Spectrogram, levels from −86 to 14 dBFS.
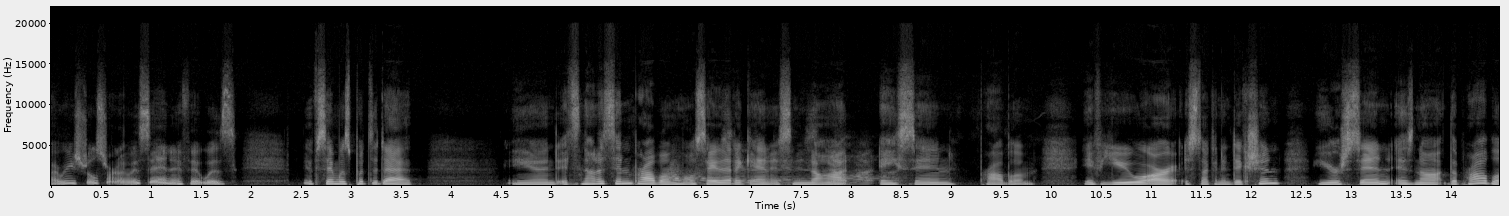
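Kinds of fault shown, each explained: feedback echo between two devices: another device in the room replays the call into this microphone. Speech comes back roughly every 300 ms, about 16 dB down.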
